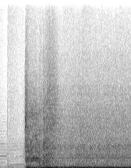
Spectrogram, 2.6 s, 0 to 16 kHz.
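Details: 12-valve Cummins diesel swapped into a 1962 Chevy C20 pickup, cold: quick crank, catches at once and settles into deep, even clatter with no misses; oil pressure light goes out, charging 13.7 V; healthy start.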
